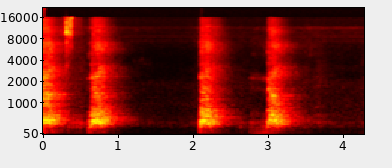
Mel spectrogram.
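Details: Labrador Retriever giving loud, gruff barks, four bursts spaced one to two seconds apart with quiet gaps between, no other clear sounds.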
